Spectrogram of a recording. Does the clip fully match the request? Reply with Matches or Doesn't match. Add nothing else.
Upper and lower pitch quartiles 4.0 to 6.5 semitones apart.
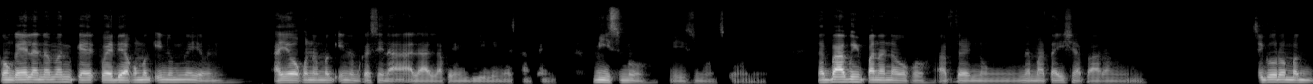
Matches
